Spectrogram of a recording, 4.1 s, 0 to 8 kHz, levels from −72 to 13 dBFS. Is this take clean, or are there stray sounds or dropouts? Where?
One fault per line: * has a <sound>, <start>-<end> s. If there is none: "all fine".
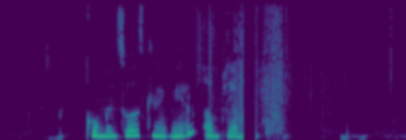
* has a dropout, 2.4-2.6 s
